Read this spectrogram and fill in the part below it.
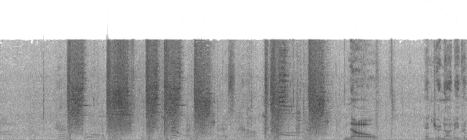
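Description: Steel blades clash and slash in a fight.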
